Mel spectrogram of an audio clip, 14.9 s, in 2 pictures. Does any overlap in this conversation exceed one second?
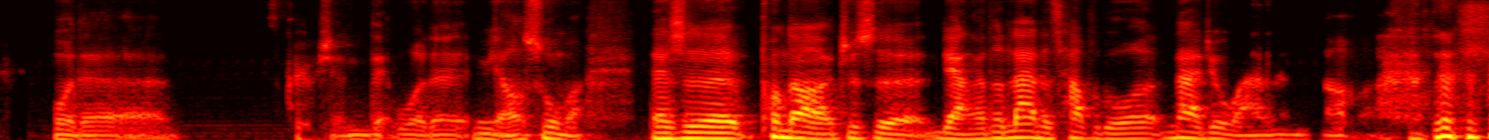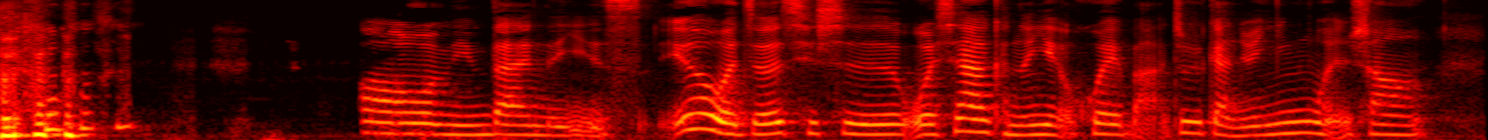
No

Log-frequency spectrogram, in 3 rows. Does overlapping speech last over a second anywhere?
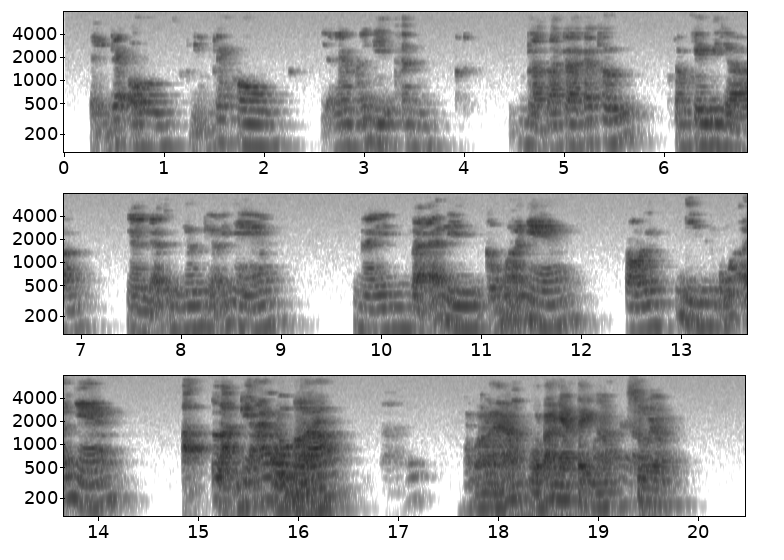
Yes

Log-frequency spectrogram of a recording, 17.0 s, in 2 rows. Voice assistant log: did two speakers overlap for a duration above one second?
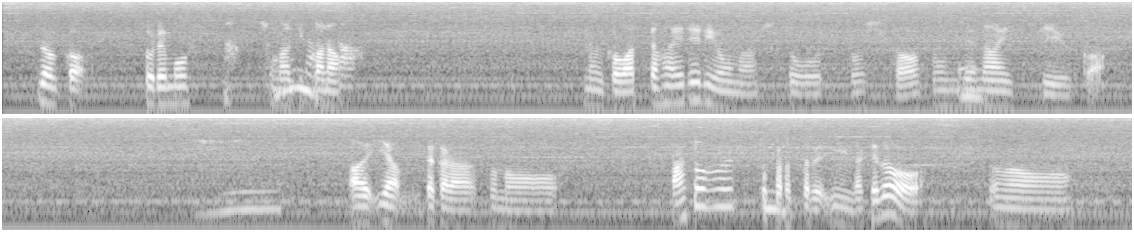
No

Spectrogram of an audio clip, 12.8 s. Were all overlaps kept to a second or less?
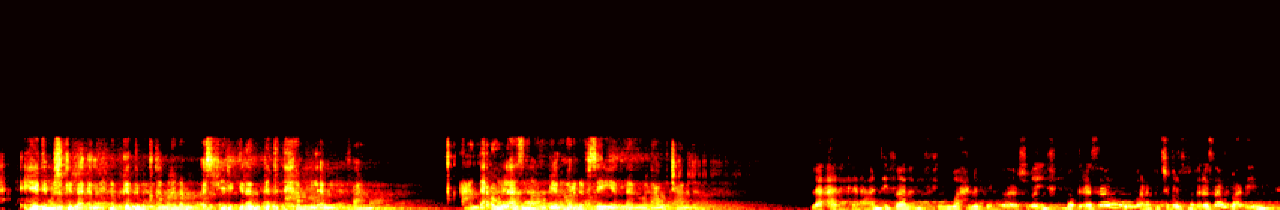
Yes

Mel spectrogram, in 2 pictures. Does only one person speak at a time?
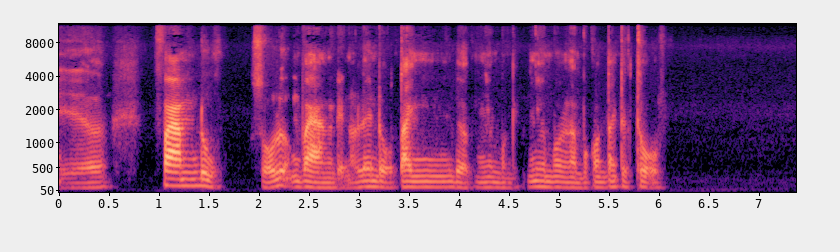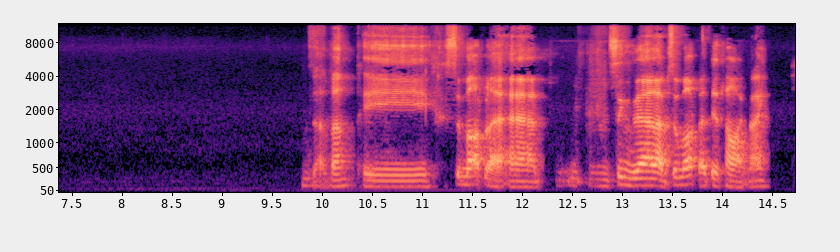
Yes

